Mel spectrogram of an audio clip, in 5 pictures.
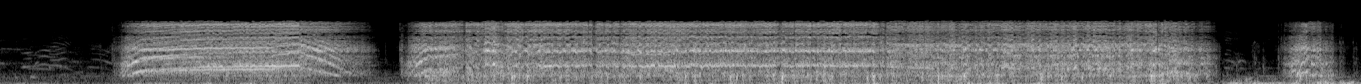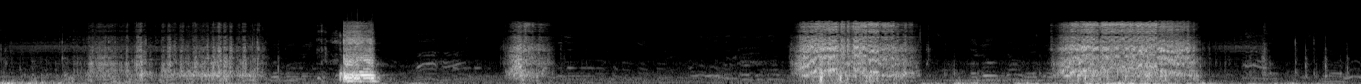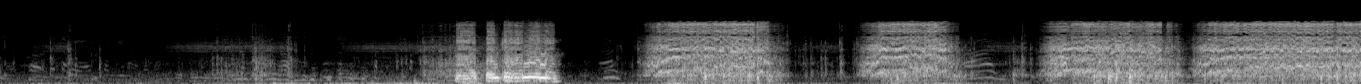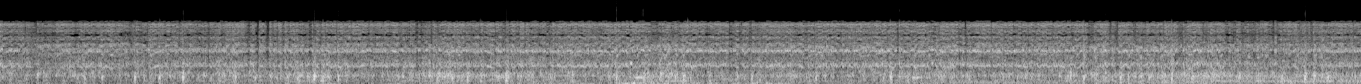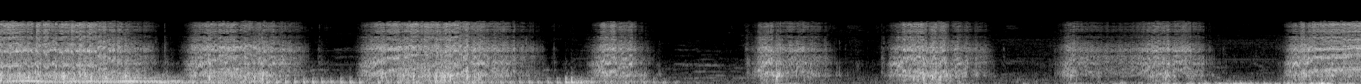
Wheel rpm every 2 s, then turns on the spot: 60, 110, 190, 230, 220, 170, 20, 20, 0, 0, 30, 30, 70, 0, 0, 10, 30, 100, 70, 140, 210, 230, 230, 220, 230, 220, 230, 170, 70, 100, 10, 20, 0, 40.
12-16 34-38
